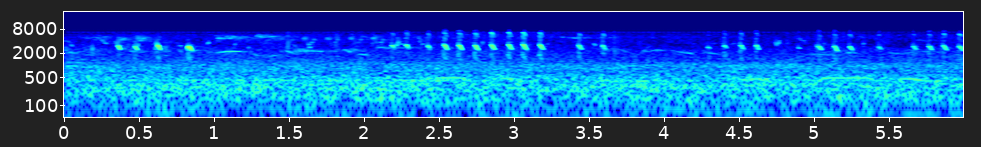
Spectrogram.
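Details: European greenfinch male and female interacting at the nest as an egg hatches, May; short series of quick high chirps and twitters, a run of about eight notes in the middle, over constant faint hiss.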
